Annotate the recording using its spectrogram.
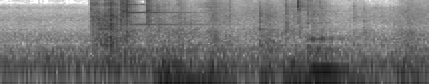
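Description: A heavy metal door slides open.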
